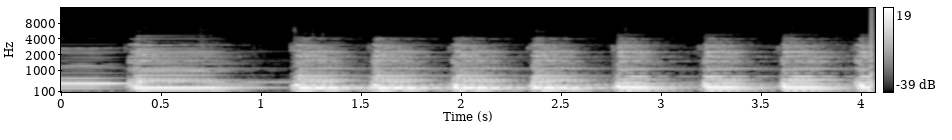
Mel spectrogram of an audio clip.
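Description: Instrumental break in a song: a keyboard holds a chord, then from about a second in plays short repeated chords in an even rhythm.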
